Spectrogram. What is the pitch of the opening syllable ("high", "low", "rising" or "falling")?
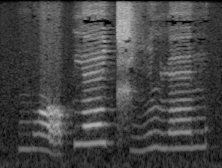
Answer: low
